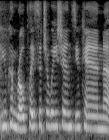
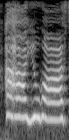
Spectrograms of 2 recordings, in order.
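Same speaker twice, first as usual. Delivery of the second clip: loud, slow mocking "ha ha"; hammed-up sore winner jeering; gloating taunt; 8 semitones higher, 8 dB louder, slower than usual. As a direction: rub the loss in their face. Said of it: "you just started screaming about".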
